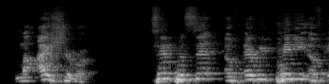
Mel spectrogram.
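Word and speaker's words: מעשר: it means 10th in hebrew and it's pronounced maestro 10 of every penny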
